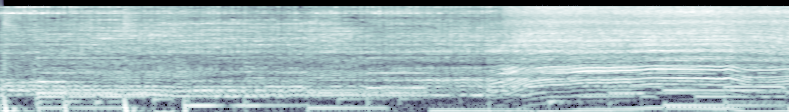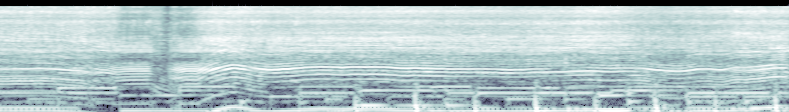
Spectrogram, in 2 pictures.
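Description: Chainsaw cutting through a log, its pitch sagging and recovering as it bites into the wood, with a deep dip about halfway through; it comes up clearly about five seconds in. Background music with a steady beat plays throughout.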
